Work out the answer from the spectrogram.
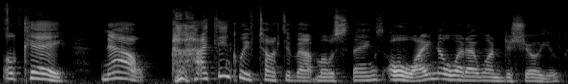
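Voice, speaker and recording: Older female storyteller for young children: elder telling a tale, unhurried delivery, mid-range voice, informal explanatory asides. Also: medium pitch, lively intonation.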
